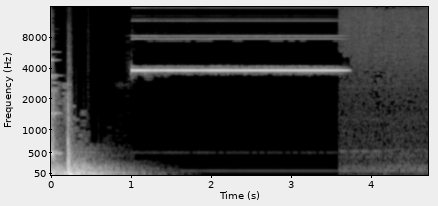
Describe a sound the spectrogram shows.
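A heart monitor gives a long, steady, high beep.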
